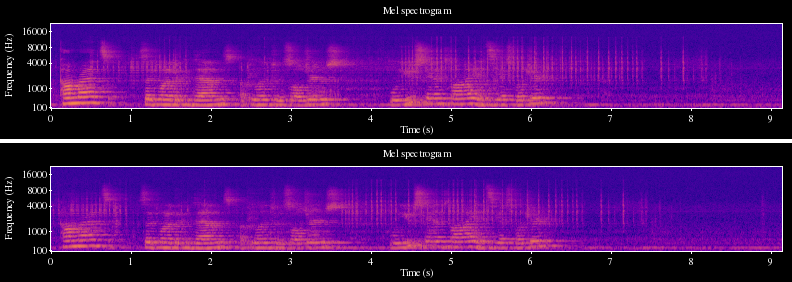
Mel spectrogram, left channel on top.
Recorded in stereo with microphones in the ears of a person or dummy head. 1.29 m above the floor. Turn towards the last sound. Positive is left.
turn(degrees=-20)  # may be behind; listen again after turning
